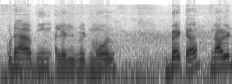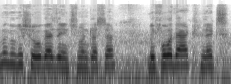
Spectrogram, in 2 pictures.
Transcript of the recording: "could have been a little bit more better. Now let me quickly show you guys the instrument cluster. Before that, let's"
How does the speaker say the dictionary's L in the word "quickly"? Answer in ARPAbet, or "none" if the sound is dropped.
none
